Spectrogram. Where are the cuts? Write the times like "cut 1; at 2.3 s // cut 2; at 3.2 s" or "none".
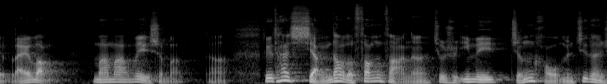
cut 1; at 2.6 s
